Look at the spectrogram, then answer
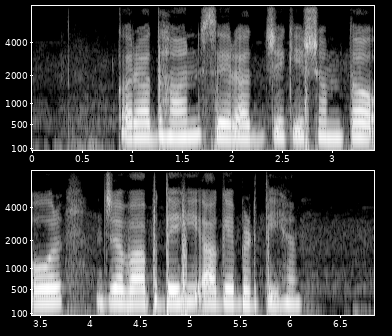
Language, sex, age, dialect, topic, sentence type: Hindi, female, 18-24, Hindustani Malvi Khadi Boli, banking, statement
